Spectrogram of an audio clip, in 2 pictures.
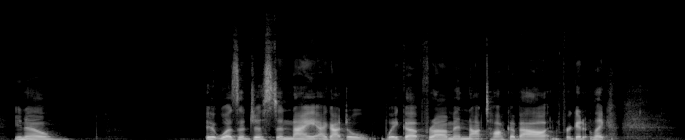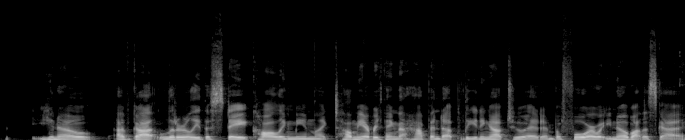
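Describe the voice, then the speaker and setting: Talking at a fairly quick pace, a woman with a very deep, low pitch keeps her intonation monotone and flat. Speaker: person in addiction recovery, behavioral health technician. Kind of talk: casual interview about recovery. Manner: loud; natural, unrehearsed.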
